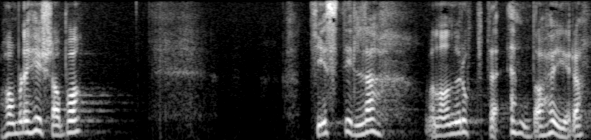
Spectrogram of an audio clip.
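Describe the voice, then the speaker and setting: A man's voice: fairly high pitch, a little mellow, big-room sound. A man from Norway giving an earnest, reflective sermon with rising emphasis in places. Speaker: pastor.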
